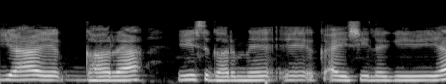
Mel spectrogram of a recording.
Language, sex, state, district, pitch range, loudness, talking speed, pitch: Hindi, female, Uttar Pradesh, Saharanpur, 190-205 Hz, -15 LUFS, 160 wpm, 195 Hz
